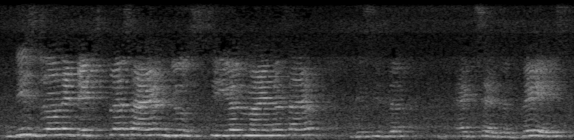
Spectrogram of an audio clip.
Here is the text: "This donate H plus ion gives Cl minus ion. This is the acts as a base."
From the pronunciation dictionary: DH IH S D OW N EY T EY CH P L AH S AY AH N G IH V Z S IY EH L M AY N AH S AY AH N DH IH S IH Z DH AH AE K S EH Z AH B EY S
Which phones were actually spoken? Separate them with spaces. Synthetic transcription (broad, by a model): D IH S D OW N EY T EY S P L AH S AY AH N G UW Z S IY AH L M AY N AH S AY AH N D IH S IH Z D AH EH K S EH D AH B EY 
